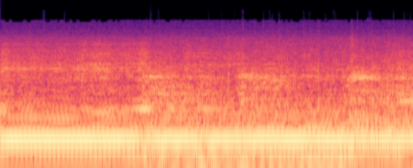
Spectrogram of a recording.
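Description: Distorted electric guitars holding sustained, ringing chords without drums, the notes changing about every second.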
